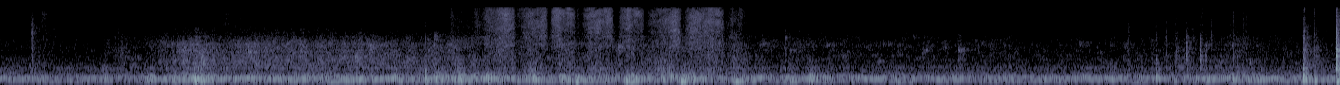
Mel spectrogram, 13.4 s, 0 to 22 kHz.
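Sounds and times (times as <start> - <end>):
low steady hum: 0.0 - 13.3
rubbing and scrubbing while cleaning kitchen appliances: 4.4 - 7.6.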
